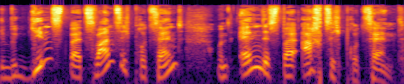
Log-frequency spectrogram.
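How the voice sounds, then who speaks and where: This man's voice sits fairly high and leaps through very wide rises and falls in pitch. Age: 50s. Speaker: finance blogger. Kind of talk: casual chat. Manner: halting.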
